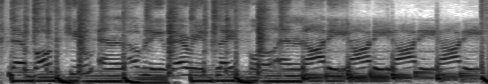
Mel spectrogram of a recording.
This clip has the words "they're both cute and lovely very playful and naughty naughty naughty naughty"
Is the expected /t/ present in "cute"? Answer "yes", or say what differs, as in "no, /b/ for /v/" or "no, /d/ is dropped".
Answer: no, /t/ is dropped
